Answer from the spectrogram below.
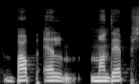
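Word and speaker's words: Bab el-Mandeb: En die aanvallen eh, eh, in die Rode Zee, die, die gebeuren, als ik het goed begrijp, in de Bab el Mandeb zeestraat. Zeg ik dat goed? – Ja, klopt. Ja.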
